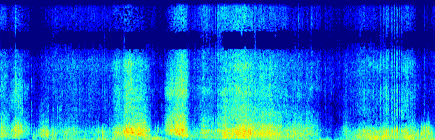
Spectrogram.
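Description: Skis scraping over groomed snow through a run of turns, the noise swelling and fading with each turn, with wind buffeting the microphone.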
